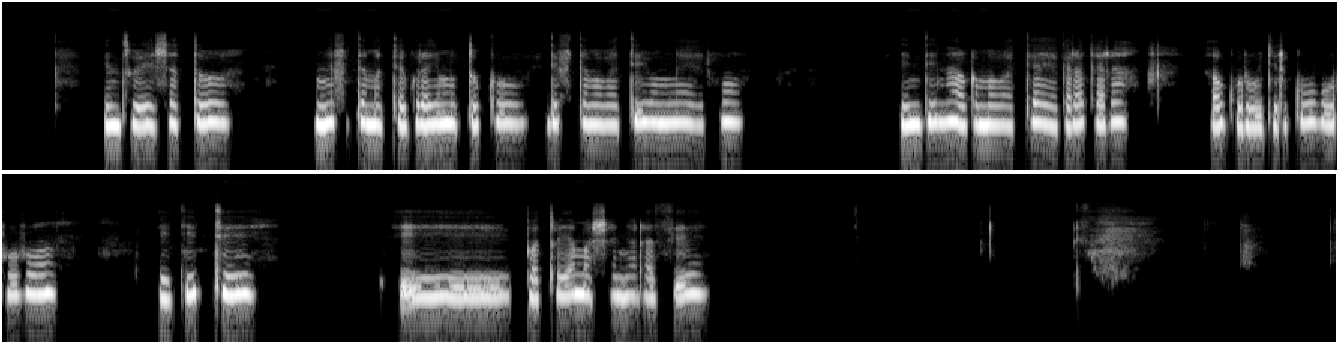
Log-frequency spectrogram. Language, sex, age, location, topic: Kinyarwanda, female, 36-49, Kigali, government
